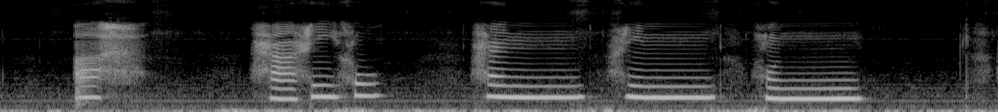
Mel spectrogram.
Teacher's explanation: ہا حلق کے درمیانی حصے سے ادا ہوگا اور ہا حلق کے نیچے والے حصے سے ادا ہوگا۔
